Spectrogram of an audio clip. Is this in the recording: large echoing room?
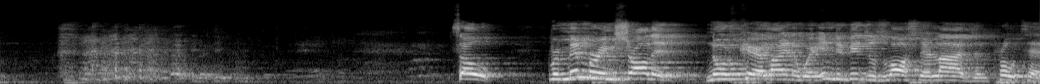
yes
